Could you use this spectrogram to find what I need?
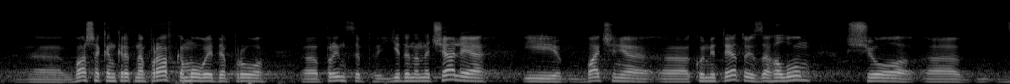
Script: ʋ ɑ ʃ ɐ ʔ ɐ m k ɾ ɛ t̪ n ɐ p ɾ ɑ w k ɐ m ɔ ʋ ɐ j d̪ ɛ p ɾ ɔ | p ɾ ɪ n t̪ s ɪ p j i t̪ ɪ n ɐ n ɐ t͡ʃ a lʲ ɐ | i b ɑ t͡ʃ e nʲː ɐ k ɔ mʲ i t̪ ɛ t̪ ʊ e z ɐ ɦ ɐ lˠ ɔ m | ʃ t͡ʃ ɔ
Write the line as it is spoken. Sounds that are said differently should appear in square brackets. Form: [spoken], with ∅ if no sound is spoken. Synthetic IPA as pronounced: ʋ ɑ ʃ ɐ [k] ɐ [n] k ɾ ɛ t̪ n ɐ p ɾ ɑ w k ɐ m ɔ ʋ ɐ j d̪ ɛ p ɾ ɔ | p ɾ ɪ n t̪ s ɪ p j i [d̪] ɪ n ɐ n ɐ t͡ʃ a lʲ ɐ | i b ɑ t͡ʃ e nʲː ɐ k ɔ mʲ i t̪ ɛ t̪ ʊ [i] z ɐ ɦ ɐ lˠ ɔ m | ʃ t͡ʃ ɔ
